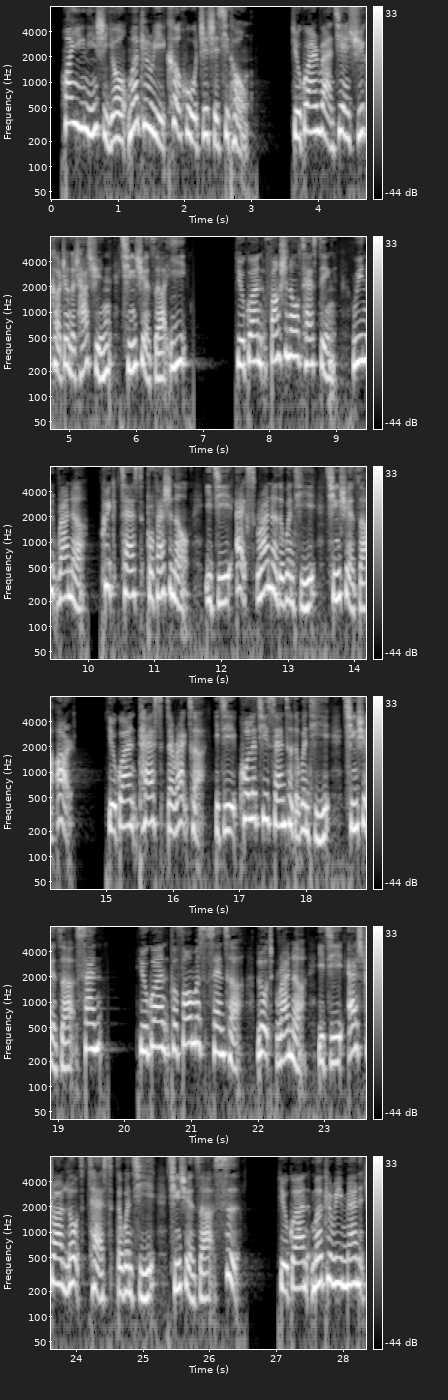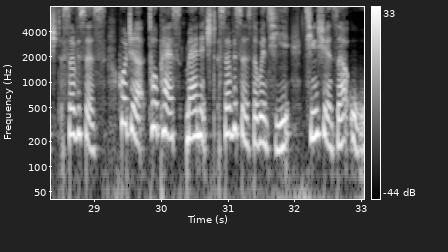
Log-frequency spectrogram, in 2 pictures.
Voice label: Mandarin IVR Clean, China Female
